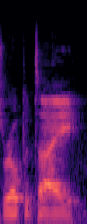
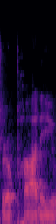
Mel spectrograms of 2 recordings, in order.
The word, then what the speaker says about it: Ropati: But you had, and I mean everyone knows Ropatai, and then Ropati. That blew my mind. I think it's actually pronounced Ropati, which I thought it was Ropatai this whole time.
